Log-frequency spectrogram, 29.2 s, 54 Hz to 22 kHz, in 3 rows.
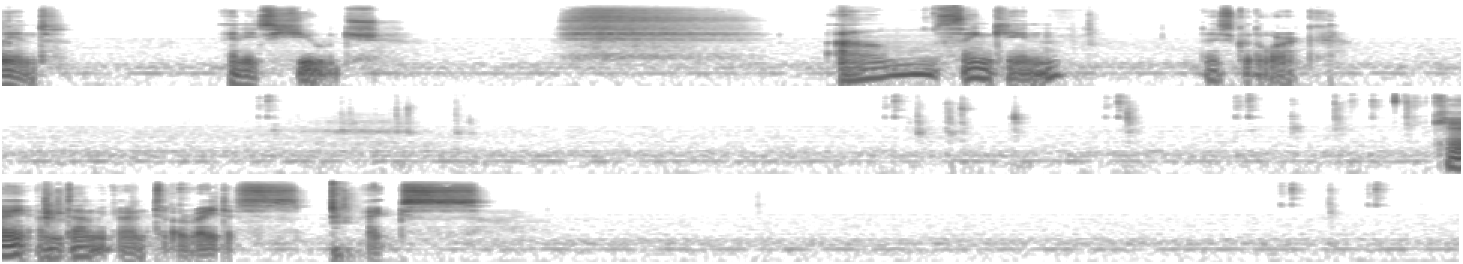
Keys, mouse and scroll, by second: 5.8 click, 8.9 s, 11.1 click, 14.2 ctrl+g, 15.3 ctrl+click, 16.1 d, 16.8 alt+d, 16.8 click, 17.7 click, 18.1 alt+middle drag, 19.4 q, 20.2 shift+click, 21.5 x, 27.7 shift+click, 28.2 shift+click.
